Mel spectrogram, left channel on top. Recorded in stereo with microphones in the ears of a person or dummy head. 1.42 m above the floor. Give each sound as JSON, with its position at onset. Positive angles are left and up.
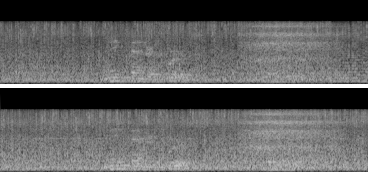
{"t": 0.9, "sound": "a man speaking", "side_deg": 30, "distance_m": 2.0}
{"t": 2.4, "sound": "snoring", "side_deg": 0, "distance_m": 1.0}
